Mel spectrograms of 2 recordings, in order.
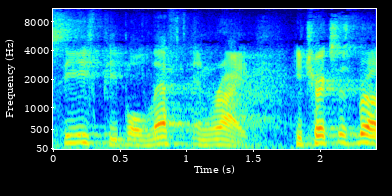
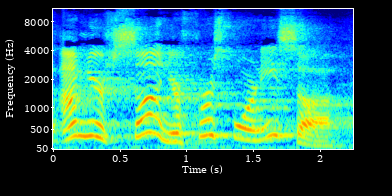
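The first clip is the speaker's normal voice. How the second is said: much higher, louder insistence; indignant insistence; 13 semitones higher, 4 dB louder than usual. Retold or imitated. Esau insists to his father, high and indignant. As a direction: insist on who you are.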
